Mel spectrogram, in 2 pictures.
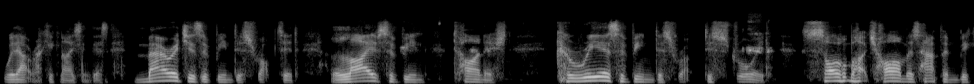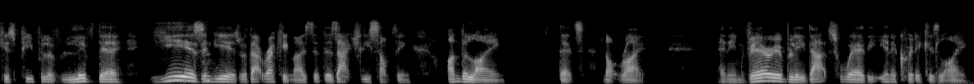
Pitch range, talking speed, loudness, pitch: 110-150 Hz, 150 wpm, -26 LUFS, 120 Hz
